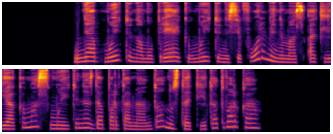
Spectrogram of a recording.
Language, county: Lithuanian, Panevėžys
